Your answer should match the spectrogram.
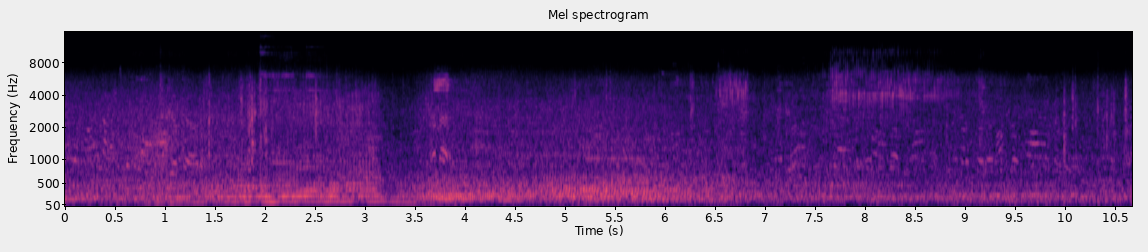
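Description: A motor vehicle's engine runs steadily for about the first three seconds, then stops, under voices talking and occasional metal clanks as parts are pulled from the wrecked truck cab.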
